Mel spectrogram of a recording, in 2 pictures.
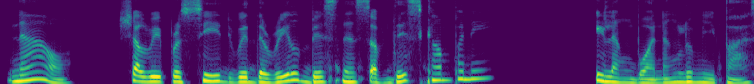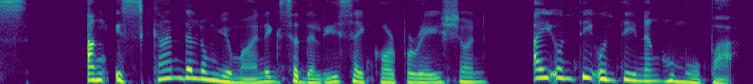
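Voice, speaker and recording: A woman storyteller reads scripted drama with very lively intonation. Her voice sits a little low, and the recording is dry, with no room sound. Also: no echo.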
